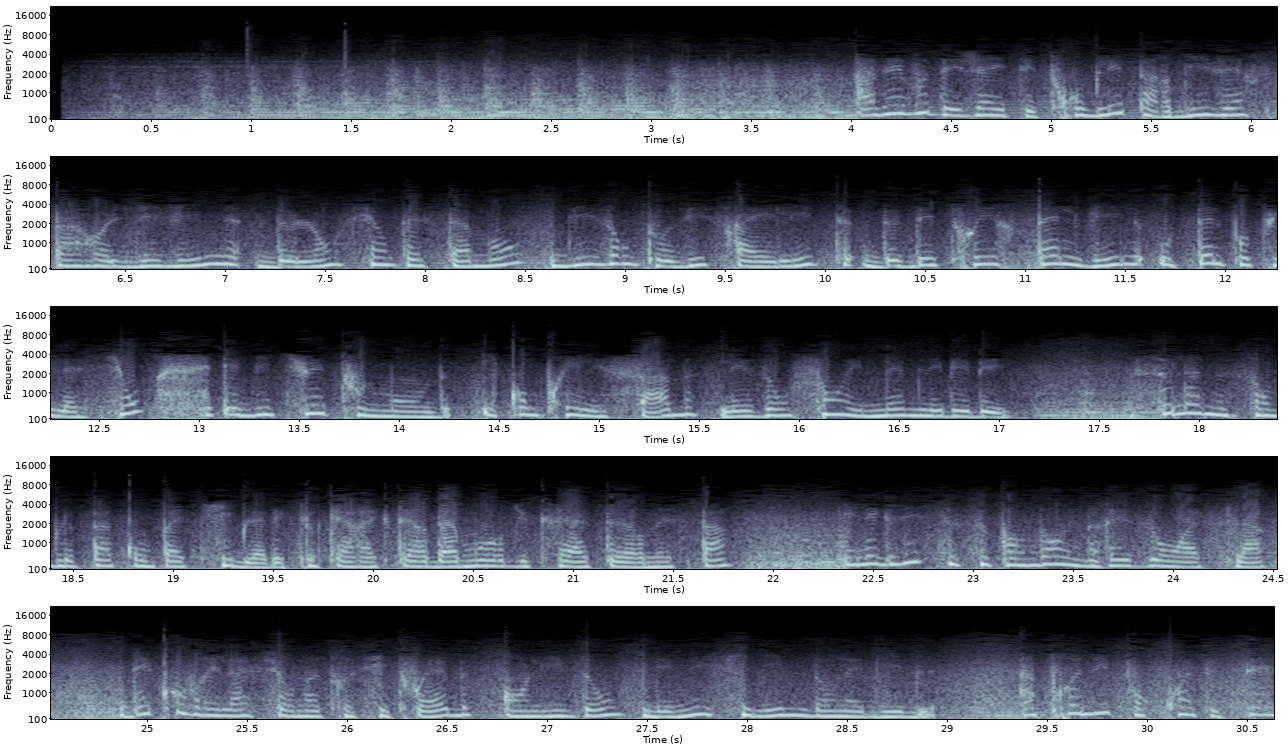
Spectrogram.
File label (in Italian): 9330 kHz, francese; WBCQ World's Last Chance; Degen DE 1103; filo 5m indoor; St. Ursen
